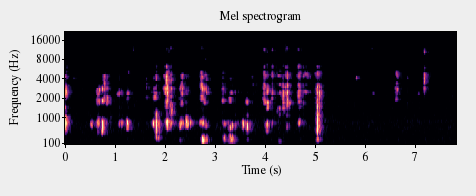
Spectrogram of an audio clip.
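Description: Irregular short crunches and clicks, like munching on food, dense for about five seconds and then thinning to a few scattered clicks. The recording is heavily noise-reduced, so the background drops out to silence between sounds.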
